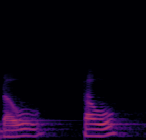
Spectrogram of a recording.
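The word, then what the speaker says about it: Tao: talk about this da they call it the pronounce it da tow which has got this in and yang and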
